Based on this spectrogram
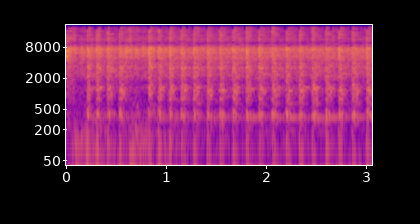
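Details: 2006 Ford Falcon cranking with accelerator fully down: even, fast starter chug around six beats a second that never fires; compression sounds healthy, injector number one signal good, fuel pump drawing about 4 amps; cranks but won't start, cause not yet found.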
